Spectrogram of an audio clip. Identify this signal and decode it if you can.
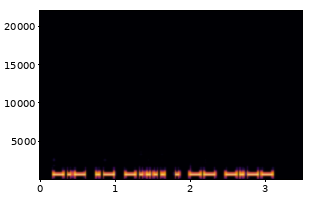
Morse code, heard as a keyed tone, about 25 wpm, 700 Hz. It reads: KA6EMY
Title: USA Callsign DE Callsign - 6 Characters - 25wpm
